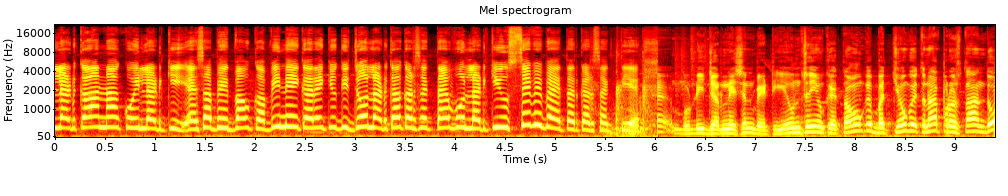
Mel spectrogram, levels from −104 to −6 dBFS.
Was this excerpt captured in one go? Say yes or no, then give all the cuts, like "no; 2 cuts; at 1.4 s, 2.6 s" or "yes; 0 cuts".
no; 1 cut; at 6.0 s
